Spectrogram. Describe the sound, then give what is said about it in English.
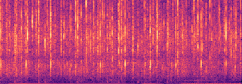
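An audience clapping hands to welcome newcomers during a church service, a scattered patter of claps over a sustained low tone, fairly even in level throughout. “Come on, everybody. Clap your hands and welcome these folks. Welcome them.”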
